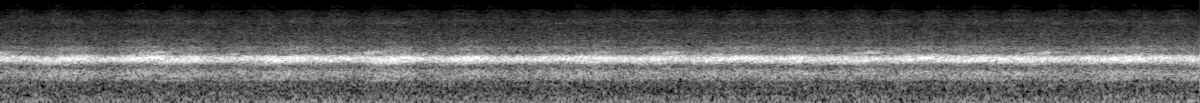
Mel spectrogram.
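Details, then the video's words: A mass of frogs sings after dark following two wet years. Their high, trilled calls merge into one constant, even drone of overlapping voices with faint rhythmic flutter throughout. "Frog Songs: Na Mele o nā Paloka"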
